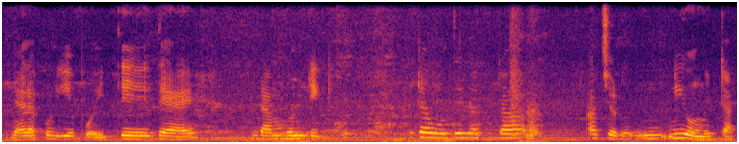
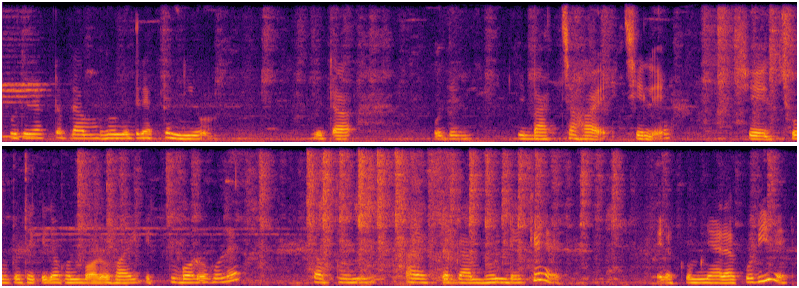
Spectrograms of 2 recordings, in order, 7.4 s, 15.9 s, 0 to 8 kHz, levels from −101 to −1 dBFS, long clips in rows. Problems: none marked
